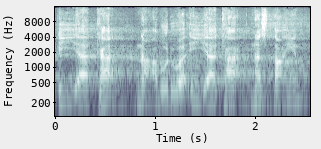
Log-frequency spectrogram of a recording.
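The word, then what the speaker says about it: إِيَّاكَ نَعْبُدُ وَإِيَّاكَ نَسْتَعِينُ: Nggak ada dari 7 qiraat yang bacanya iyyaka na'budu wa iyyaka nasta'in, nggak ada. Jadi kafnya dihentak seperti ada hamzah sukun, nggak ada. Jangan begitu. Kemudian tasydidnya huruf iya, iyyaka na'budu wa iyyaka nasta'in, harus jelas tasydidnya.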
